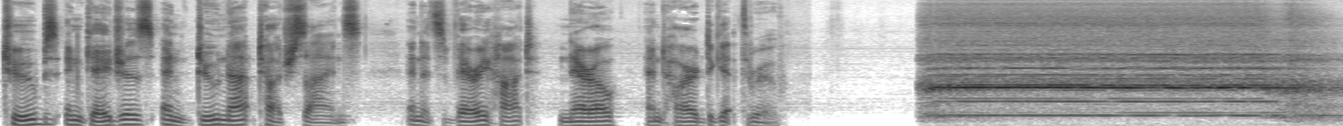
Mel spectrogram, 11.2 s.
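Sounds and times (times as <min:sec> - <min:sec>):
speech: 0:00.1 - 0:06.6
loud submarine alarm: 0:07.6 - 0:11.1.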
